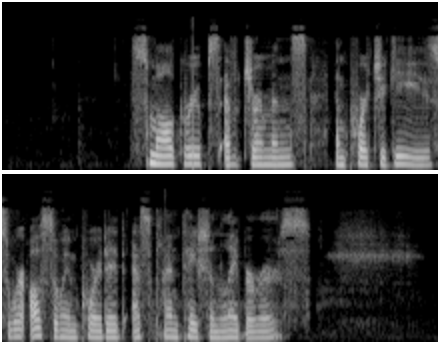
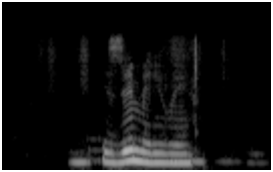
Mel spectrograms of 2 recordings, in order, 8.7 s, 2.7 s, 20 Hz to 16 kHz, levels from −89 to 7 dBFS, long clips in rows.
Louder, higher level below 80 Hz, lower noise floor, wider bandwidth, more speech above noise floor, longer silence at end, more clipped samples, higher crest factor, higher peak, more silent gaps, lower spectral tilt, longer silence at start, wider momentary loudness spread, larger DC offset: first, -24 LUFS vs -33 LUFS; first, -66 dBFS vs -78 dBFS; about the same, -76 dBFS vs -75 dBFS; first, 9.4 kHz vs 7.6 kHz; first, 53 dB vs 43 dB; first, 1.3 s vs 0.7 s; neither; about the same, 20 dB vs 16 dB; first, -4 dBFS vs -20 dBFS; neither; second, -5.5 dB/octave vs -7 dB/octave; first, 1.3 s vs 0.7 s; second, 9 LU vs 19 LU; neither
